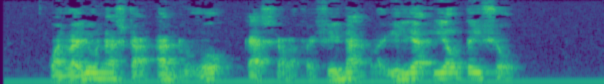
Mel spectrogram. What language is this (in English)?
Catalan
